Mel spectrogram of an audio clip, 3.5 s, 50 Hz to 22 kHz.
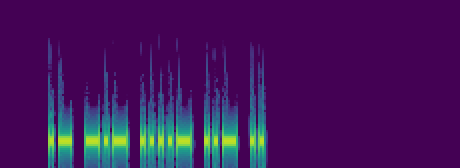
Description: Morse code, heard as a keyed tone, about 36 wpm, 700 Hz. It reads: AK4UI
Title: USA Call Signs - 5 Characters - Repeated 3x - 35wpm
